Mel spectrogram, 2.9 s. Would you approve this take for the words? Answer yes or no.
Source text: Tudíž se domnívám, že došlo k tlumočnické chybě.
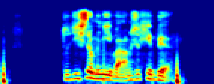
no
